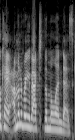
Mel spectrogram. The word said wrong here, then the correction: Menendez: case. – The Menendez? – Yeah, mm-hmm. Did I say it right? – The Bros.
